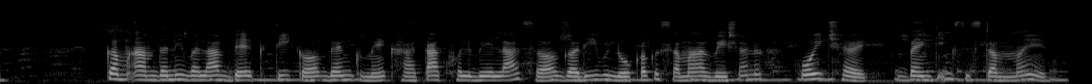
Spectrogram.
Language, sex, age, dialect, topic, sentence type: Maithili, female, 18-24, Bajjika, banking, statement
